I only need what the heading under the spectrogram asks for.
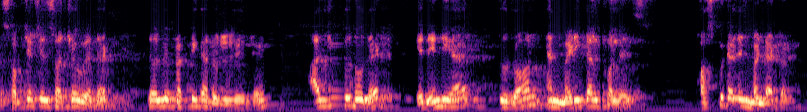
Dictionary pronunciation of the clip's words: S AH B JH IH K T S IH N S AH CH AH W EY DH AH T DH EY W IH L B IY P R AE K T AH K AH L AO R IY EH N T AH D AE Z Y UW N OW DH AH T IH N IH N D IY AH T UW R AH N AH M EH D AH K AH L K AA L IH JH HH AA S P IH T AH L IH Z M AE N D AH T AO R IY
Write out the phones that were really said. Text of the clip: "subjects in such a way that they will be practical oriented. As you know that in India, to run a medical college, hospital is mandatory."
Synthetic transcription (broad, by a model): S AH B JH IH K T S IH N S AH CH AH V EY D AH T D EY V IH L B IY P R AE K T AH K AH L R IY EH T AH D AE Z Y UW N OW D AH T IH N IH N D IY AH T UW R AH N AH M EH D AH K AH L K AA L IH JH HH AA S P IH T AH L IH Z M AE N D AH T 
